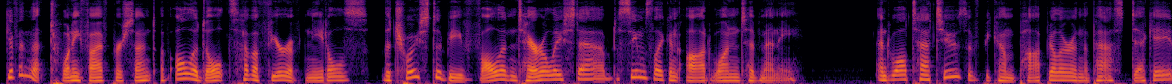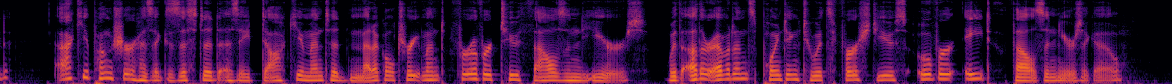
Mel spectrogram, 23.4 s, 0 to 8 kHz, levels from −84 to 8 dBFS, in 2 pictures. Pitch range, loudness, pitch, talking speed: 125-165 Hz, -24 LUFS, 145 Hz, 150 wpm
